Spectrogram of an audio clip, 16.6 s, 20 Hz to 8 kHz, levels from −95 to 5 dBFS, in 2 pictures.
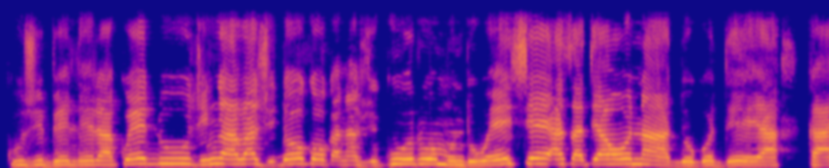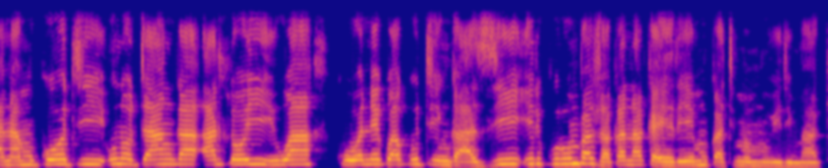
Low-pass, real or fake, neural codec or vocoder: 7.2 kHz; real; none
